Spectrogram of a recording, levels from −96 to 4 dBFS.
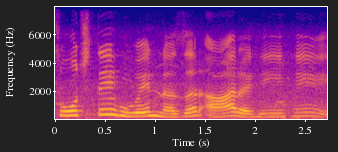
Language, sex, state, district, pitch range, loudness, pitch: Hindi, female, Madhya Pradesh, Dhar, 225-305 Hz, -15 LUFS, 255 Hz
